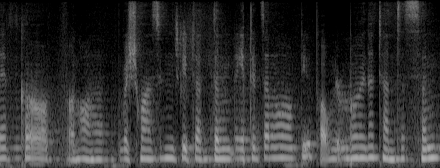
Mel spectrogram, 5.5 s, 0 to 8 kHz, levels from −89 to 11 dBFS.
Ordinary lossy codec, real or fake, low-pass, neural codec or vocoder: none; fake; none; codec, 16 kHz, 0.5 kbps, X-Codec, HuBERT features, trained on general audio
